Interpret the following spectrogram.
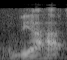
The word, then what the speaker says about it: V'ahavta: V'ahavta l'reacha kamocha." Right, has a v sound, so you could say that's like a vase, right?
